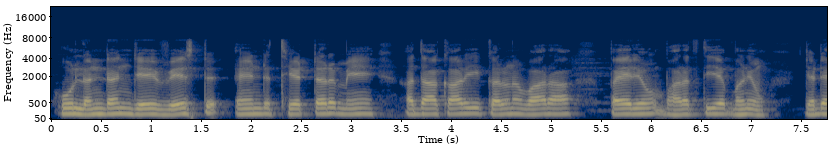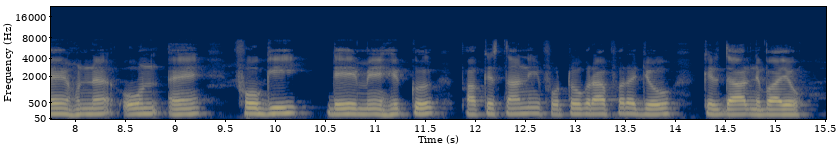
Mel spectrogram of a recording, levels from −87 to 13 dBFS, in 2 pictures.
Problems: none marked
